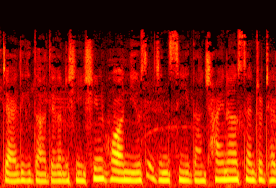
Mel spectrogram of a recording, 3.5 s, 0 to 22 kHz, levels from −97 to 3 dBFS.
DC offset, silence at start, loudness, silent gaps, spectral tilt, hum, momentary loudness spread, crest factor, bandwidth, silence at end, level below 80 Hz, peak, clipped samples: under 0.1%; 0 s; -27 LUFS; none; -6 dB/octave; none; 5 LU; 16 dB; 11.5 kHz; 0 s; -58 dBFS; -10 dBFS; under 0.1%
